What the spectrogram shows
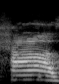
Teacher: একদম গলার মাঝখান থেকে হা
